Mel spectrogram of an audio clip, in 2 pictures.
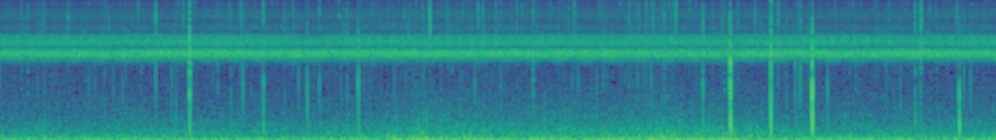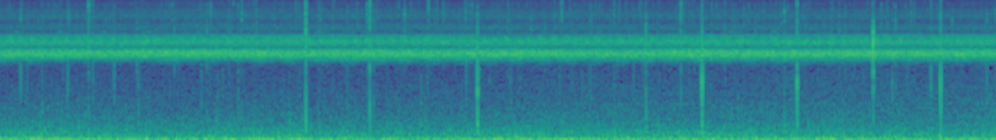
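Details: Grass insects on an early autumn night, heard as a steady, shrill, unbroken high trill from a massed chorus. Scattered sharp crackles and clicks punctuate it, and a low rumble sits underneath.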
